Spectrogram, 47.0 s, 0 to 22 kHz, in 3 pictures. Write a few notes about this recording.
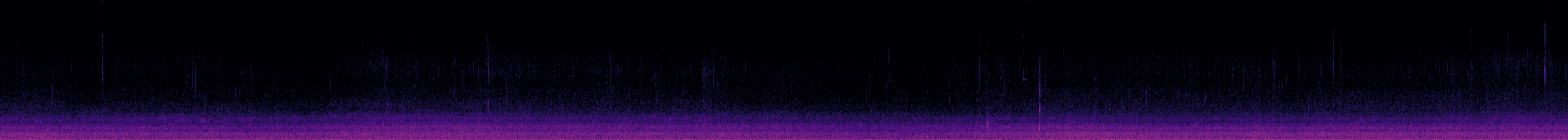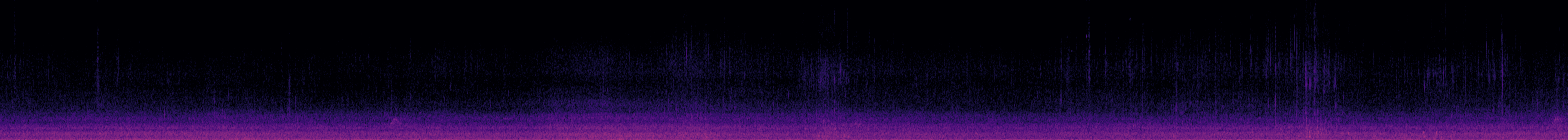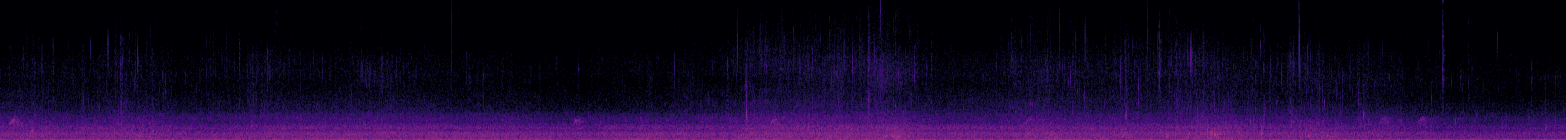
Sound of the waves, Waves and tides, Zoom H2n MS +XY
